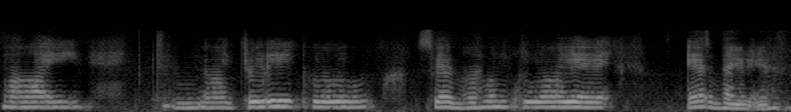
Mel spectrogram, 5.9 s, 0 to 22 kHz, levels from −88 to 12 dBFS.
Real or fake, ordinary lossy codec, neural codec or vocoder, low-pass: fake; none; codec, 16 kHz, 0.5 kbps, FreqCodec, smaller model; 7.2 kHz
